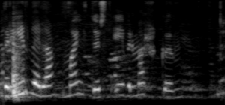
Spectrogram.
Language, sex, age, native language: Icelandic, female, 18-19, Icelandic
